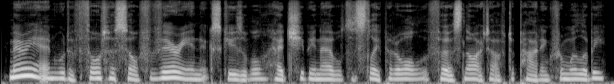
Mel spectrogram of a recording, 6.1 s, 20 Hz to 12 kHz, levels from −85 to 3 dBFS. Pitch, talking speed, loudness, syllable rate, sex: 170 Hz, 215 wpm, -20 LUFS, 5.9 syllables/s, female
